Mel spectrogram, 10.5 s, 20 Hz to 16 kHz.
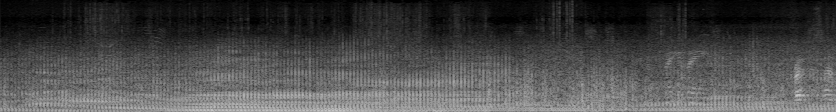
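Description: CV-22 Osprey tiltrotor flying low with its proprotors tilted up in helicopter mode: a steady, deep rotor-and-turbine drone that grows louder about two seconds in as it approaches and then holds.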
